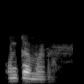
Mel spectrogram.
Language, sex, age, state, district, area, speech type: Telugu, male, 60+, Andhra Pradesh, Vizianagaram, rural, conversation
